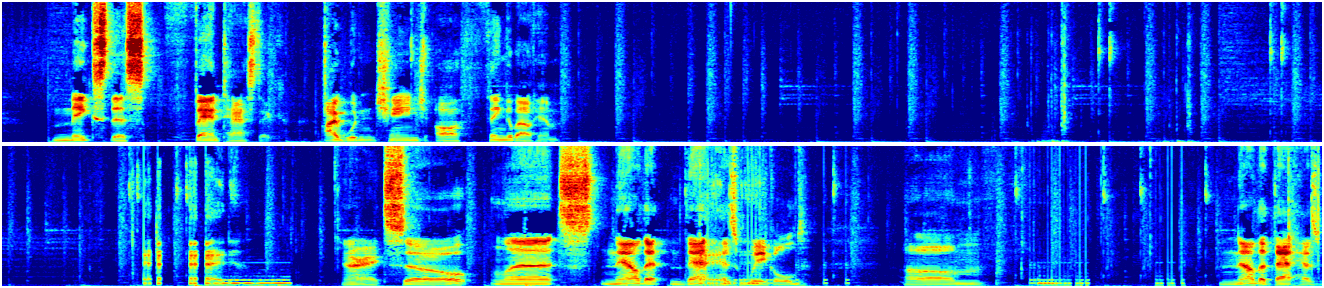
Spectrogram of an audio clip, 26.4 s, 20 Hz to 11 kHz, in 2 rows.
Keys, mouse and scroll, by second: 4.1 right click, 10.5 ctrl+Tab, 11.0 right click, 11.8 ctrl+Tab, 12.8 right click, 14.5 click, 14.9 click, 15.1 space, 15.9 space, 20.0-21.6 drag, 23.3 click, 24.6 click, 25.9 KP_0.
